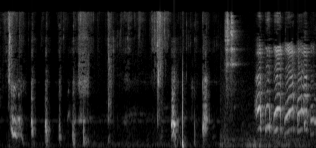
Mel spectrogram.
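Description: A baby laughing in rapid, repeated giggling bursts from about five seconds in, after a few seconds of scattered short sounds.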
